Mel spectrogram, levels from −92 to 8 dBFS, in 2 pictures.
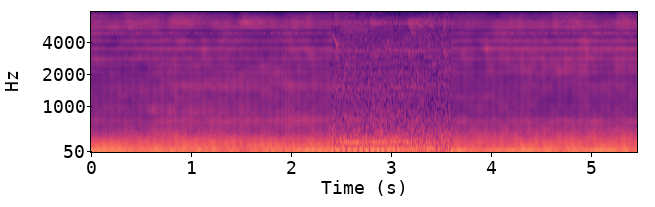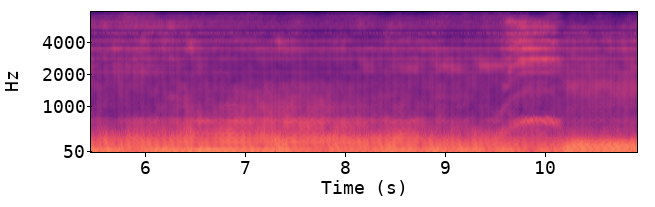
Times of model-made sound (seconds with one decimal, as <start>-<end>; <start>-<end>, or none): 0.0-2.4; 3.6-10.9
